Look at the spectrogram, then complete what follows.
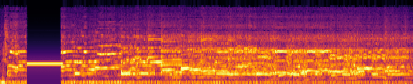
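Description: An electronic doorbell melody plays loud after a short steady beep, its notes warbling, wobbly and distorted, the tune dragging and struggling to play because the doorbell's battery is low.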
